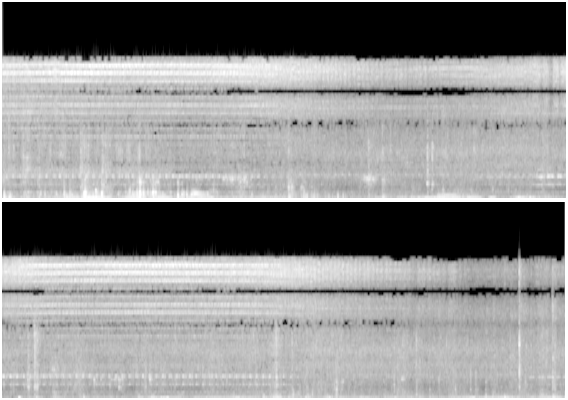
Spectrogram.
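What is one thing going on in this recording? A man's low voice chants nearby.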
